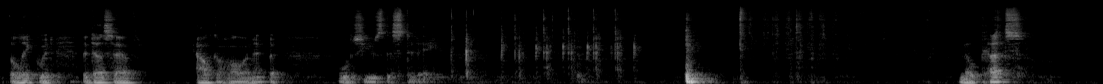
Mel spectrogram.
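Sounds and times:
hands rubbing balm into skin: 0:07.3 - 0:11.0.

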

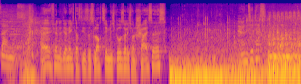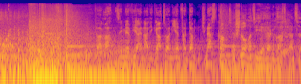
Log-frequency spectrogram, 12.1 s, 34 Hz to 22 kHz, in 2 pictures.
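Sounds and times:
trailer music: 0:03.4 - 0:11.7.

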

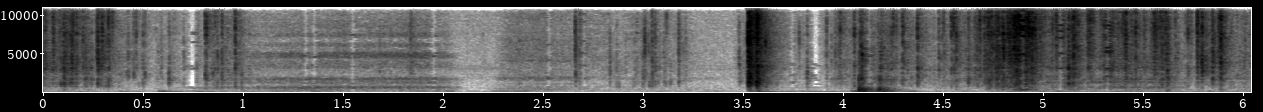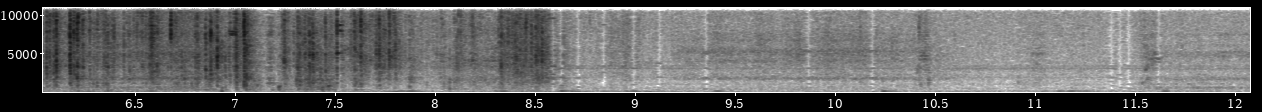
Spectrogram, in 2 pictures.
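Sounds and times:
foil crinkling: 0:00.0 - 0:01.0, 0:02.7 - 0:08.6
foil pack ripping: 0:00.0 - 0:01.0, 0:02.8 - 0:08.6.

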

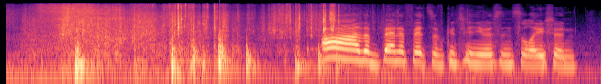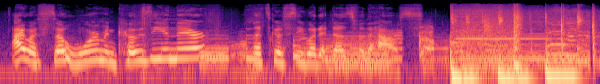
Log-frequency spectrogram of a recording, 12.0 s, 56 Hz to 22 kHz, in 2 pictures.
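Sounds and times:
foam boards rustling and scraping: 0:00.1 - 0:04.0
sharp knocks: 0:00.7 - 0:03.4.

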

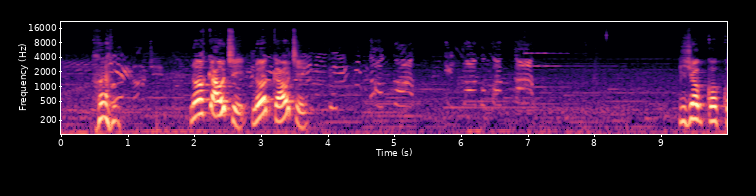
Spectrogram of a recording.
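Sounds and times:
faint high tones: 0:05.6 - 0:08.1.

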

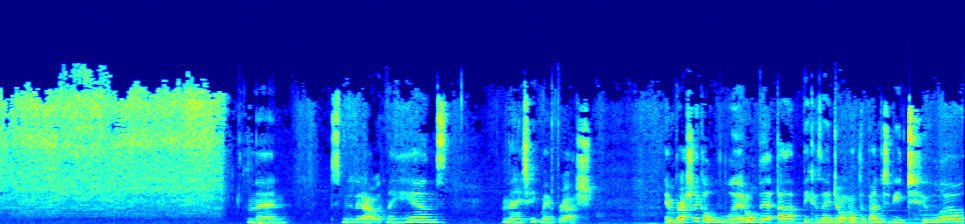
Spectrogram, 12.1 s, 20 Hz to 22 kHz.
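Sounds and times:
aerosol can spraying: 0:00.0 - 0:02.9.

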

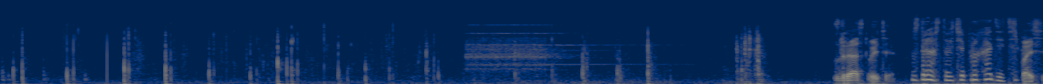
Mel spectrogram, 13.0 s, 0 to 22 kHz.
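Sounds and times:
footsteps: 0:00.0 - 0:09.3
electric bell ringing: 0:05.8 - 0:08.7.

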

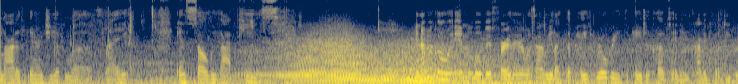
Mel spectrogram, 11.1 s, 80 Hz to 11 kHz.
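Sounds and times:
motor vehicle passing: 0:01.2 - 0:11.0.

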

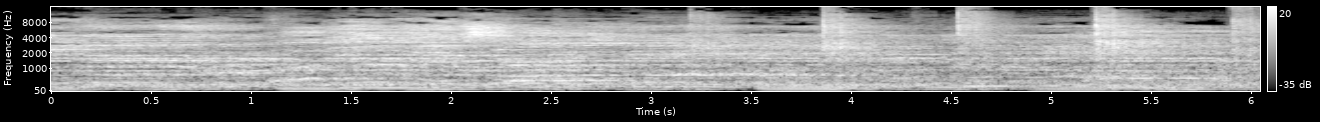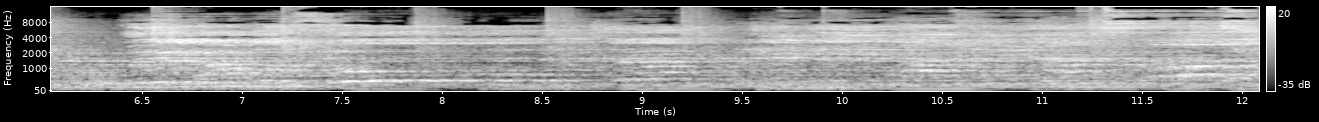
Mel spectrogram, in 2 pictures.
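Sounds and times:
low instrumental accompaniment: 0:00.0 - 0:12.0
women singing gospel song: 0:00.0 - 0:12.0.

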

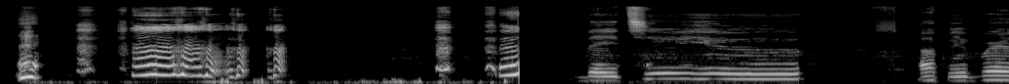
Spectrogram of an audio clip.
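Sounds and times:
toddler whining cry: 0:00.8 - 0:02.8.

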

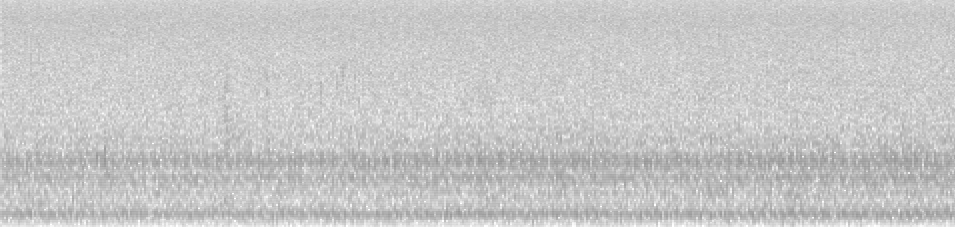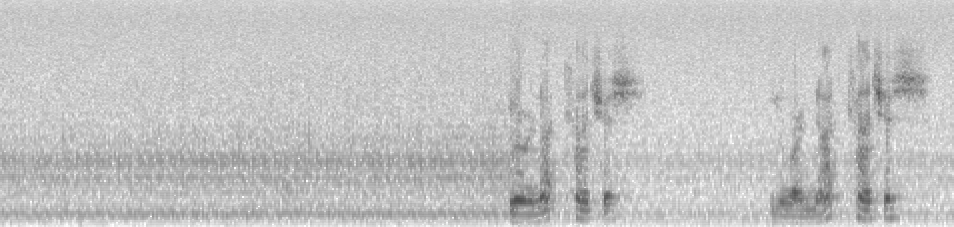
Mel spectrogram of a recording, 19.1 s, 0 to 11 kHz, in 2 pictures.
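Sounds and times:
tape hum and hiss: 0:00.0 - 0:19.0.

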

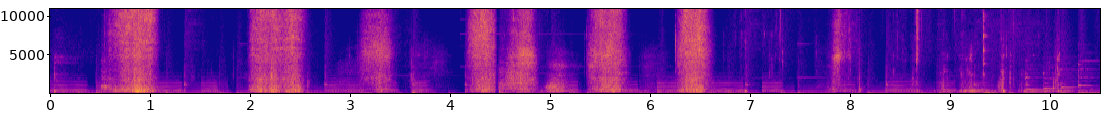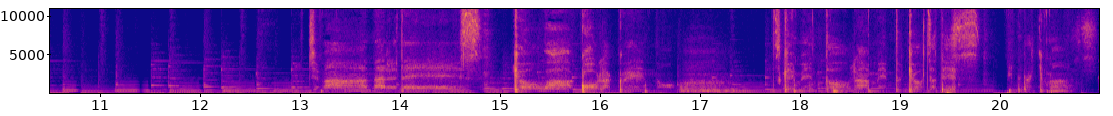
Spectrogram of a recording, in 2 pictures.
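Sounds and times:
background music: 0:00.0 - 0:20.9
noodle slurping: 0:00.5 - 0:01.2, 0:01.9 - 0:10.3.

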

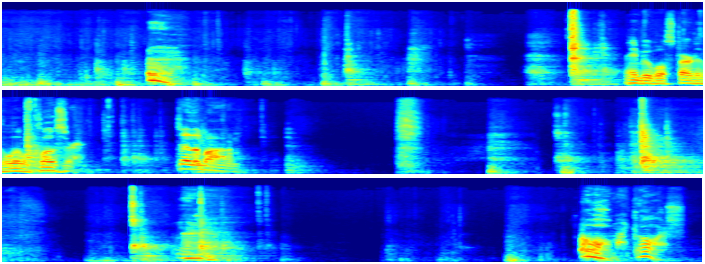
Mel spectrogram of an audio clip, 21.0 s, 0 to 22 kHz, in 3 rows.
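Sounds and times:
straining grunts and breaths: 0:00.6 - 0:06.0, 0:10.9 - 0:16.9
wrench thunks and clanks on metal: 0:05.6 - 0:06.2, 0:07.2 - 0:10.2, 0:12.5 - 0:14.1, 0:15.3 - 0:16.8.

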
